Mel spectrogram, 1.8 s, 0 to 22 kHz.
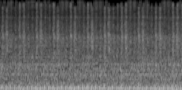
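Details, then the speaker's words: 1959 Hillman Husky sedan delivery, 1,390 cc inline four, 12-volt system, heard at the open engine bay: steady low purring hum, light even tick-over, no missing beats or knock; normal idle. "Looking good. Here it is. Purring right along again."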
